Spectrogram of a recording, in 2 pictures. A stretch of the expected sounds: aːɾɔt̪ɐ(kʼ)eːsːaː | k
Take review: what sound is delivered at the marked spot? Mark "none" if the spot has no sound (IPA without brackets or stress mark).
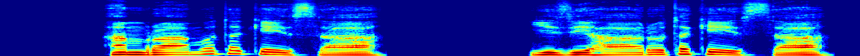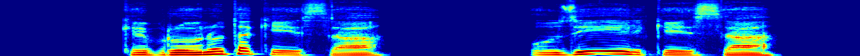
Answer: k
